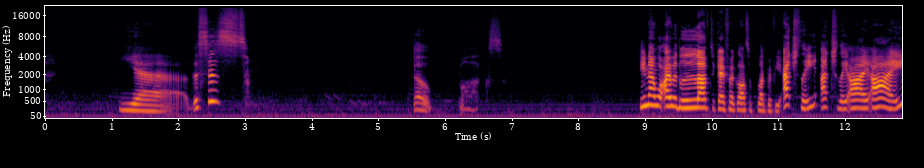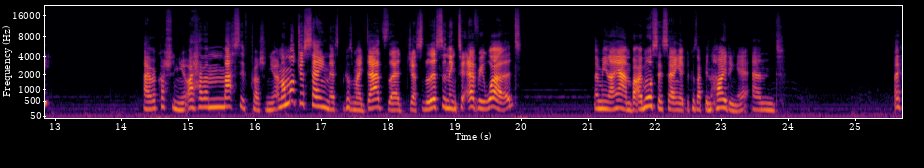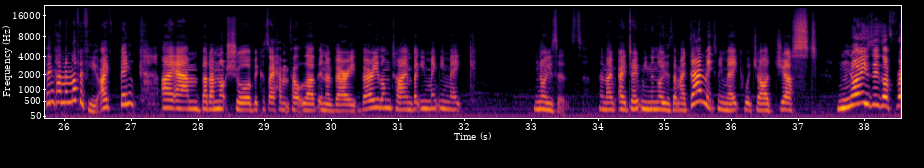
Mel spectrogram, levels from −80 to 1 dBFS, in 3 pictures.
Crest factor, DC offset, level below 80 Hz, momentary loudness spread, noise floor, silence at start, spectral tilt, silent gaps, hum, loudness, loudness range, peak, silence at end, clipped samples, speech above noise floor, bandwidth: 22 dB; under 0.1%; -56 dBFS; 15 LU; -56 dBFS; 1.1 s; -2.5 dB/octave; none; none; -21 LUFS; 11 LU; -2 dBFS; 0 s; under 0.1%; 33 dB; over 20 kHz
